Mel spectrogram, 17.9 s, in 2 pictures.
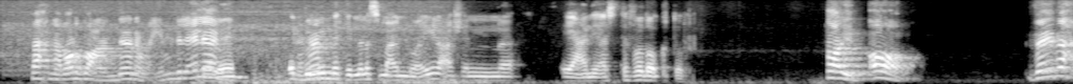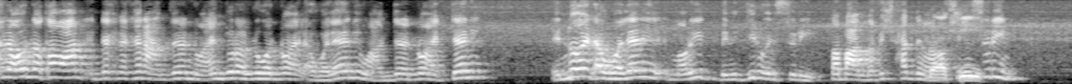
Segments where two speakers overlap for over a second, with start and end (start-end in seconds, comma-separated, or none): none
